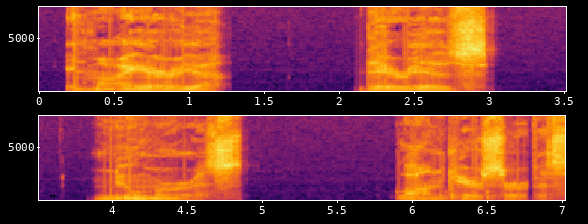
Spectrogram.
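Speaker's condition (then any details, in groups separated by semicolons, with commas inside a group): Throat cancer; tracheostomy tube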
